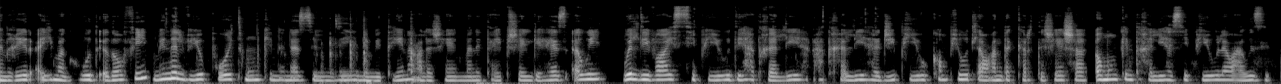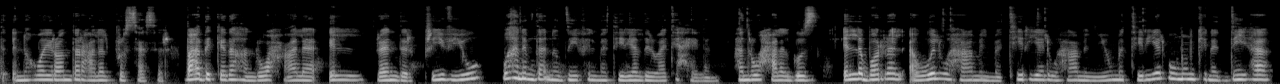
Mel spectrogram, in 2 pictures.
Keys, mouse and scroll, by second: 1.7-4.0 drag, 3.6 KP_0, 6.9-8.8 drag, 16.6 click, 17.9 click, 20.0 middle click, 20.0 scroll up 1, 20.2 click, 21.1 click, 22.3 click, 23.2 click, 24.2 click.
